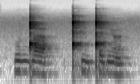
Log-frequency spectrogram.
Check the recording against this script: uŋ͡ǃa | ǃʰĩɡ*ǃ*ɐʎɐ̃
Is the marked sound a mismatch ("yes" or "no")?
no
